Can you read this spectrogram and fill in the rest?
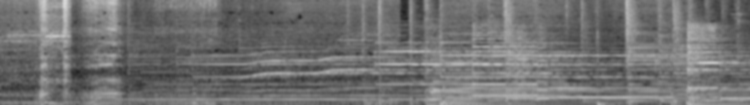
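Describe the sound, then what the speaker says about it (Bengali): A motorcycle fitted with a titanium exhaust revs loudly and steadily as it rides up a ramp, its engine pitch climbing and holding close by. "And it's a titanium exhaust. তো ফাইনালি অ্যাক্রোবুককে বাই বাই করার সময় চলে এসেছে, আর বাইক যাচ্ছে এখন র্যাম্পে।"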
